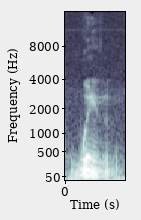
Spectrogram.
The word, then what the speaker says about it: wind: behind brand rain man está en la excepción de esta regla que te acabo de este patrón es esta viento se dice wind ok ahí te dejo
